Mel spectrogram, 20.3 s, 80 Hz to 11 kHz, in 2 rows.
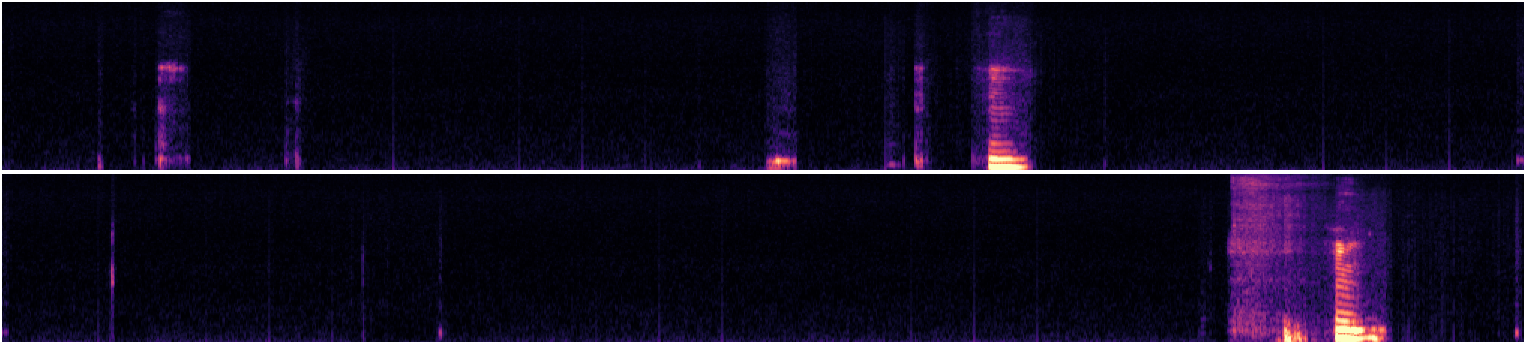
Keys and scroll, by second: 6.6 ctrl+z.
